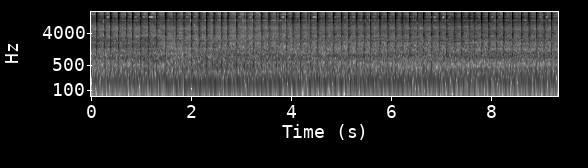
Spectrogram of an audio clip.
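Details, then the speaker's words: 1971 Kawasaki G3SS 90cc two-stroke with a new engine not yet broken in (about 40 miles left), oil injection turned up, E3 plug, non-ethanol 90-octane fuel: a quick, even burble with crisp regular firing and no misses. Normal idle. "it runs really really well"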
